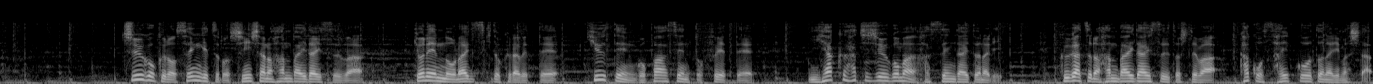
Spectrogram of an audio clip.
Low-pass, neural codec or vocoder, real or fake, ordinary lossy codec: none; codec, 16 kHz, 16 kbps, FreqCodec, larger model; fake; none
